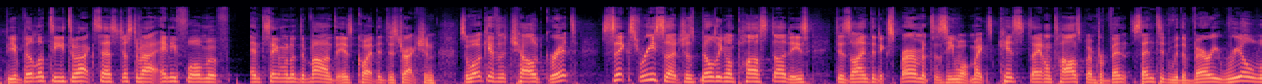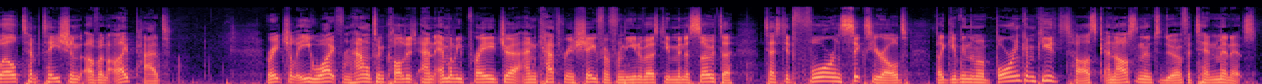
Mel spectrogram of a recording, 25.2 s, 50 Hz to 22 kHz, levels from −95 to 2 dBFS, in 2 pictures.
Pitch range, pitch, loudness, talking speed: 140-175 Hz, 155 Hz, -20 LUFS, 205 wpm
